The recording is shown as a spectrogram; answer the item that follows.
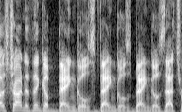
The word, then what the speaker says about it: Bengals: Until Chris can prove his ability to pronounce the Bengals correctly and not as the Bangles, please suspend Chris Simms without pay. Damn, you want to suspend me? I'll try to work on it. Bengals.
